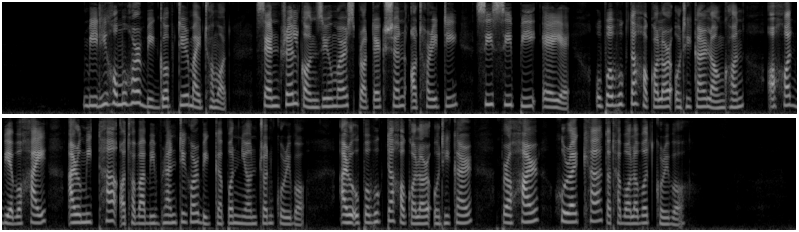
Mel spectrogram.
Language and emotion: Assamese, neutral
